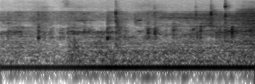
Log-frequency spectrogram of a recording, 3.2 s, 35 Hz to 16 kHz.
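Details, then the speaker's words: Mr. Coffee 5-cup Mini Brew Switch coffee maker (model BVMC-SC05BL2-1/2129512, 120 V) just switched on, starting to brew almost right away: a quiet steady hum with faint soft ticking and bubbling as it boils the water, a normal brew start. "Okay, so it starts brewing almost right away. I can hear it kind of boiling the water."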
